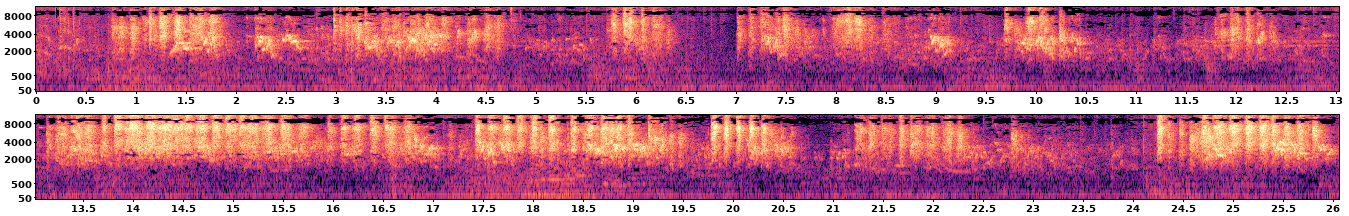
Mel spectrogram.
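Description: A flock of budgerigars chattering and chirping in an aviary: busy high warbling that comes in bursts, loudest about halfway through and again near the end.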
